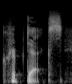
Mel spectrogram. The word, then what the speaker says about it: CryptX: prevent spam is using the Crypt X plugin cryptex now that is c-r-y-p-t-x there's another one out there that is spelled EX at the end that's not the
